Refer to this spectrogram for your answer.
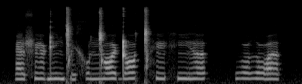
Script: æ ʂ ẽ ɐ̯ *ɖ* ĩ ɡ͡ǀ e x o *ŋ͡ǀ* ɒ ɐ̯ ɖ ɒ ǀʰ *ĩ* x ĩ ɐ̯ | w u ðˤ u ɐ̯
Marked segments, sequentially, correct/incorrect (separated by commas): correct, correct, incorrect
